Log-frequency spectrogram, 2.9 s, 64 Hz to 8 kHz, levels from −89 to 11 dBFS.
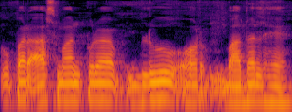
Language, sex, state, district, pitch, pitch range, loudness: Hindi, male, Arunachal Pradesh, Lower Dibang Valley, 105 Hz, 100-110 Hz, -18 LUFS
